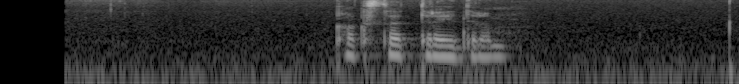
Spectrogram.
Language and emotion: Russian, neutral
